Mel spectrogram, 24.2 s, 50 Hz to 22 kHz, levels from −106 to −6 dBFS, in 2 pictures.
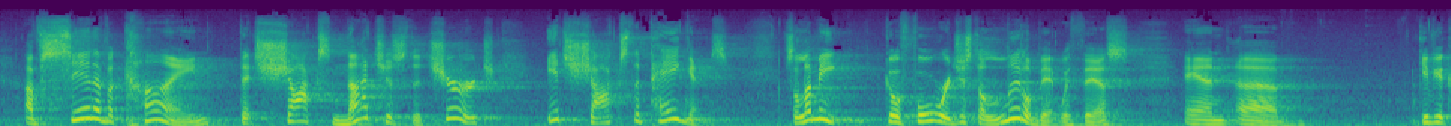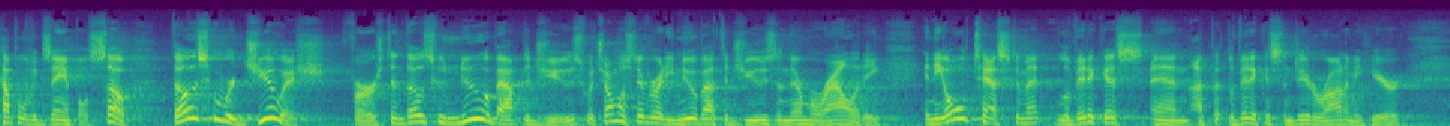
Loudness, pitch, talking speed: -22 LUFS, 140 Hz, 170 wpm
